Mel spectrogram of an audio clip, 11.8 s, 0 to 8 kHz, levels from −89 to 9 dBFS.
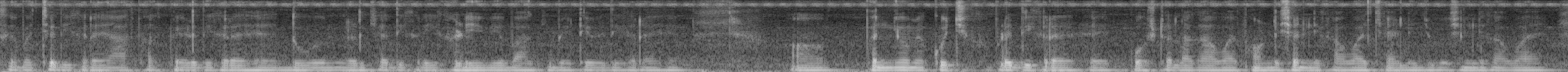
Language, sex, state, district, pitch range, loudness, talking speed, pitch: Hindi, male, Maharashtra, Nagpur, 95-100 Hz, -20 LUFS, 220 wpm, 95 Hz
